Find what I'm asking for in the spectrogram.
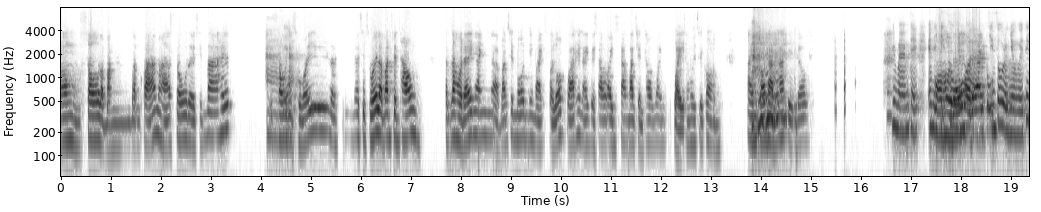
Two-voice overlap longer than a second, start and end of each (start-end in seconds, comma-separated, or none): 17.4-18.7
